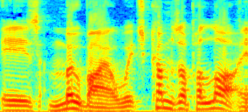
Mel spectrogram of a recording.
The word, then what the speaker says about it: Mobile: Unless you're down in Alabama where there's a city spelt exactly the same way, pronounced Mobile, and that Mobile, is why Alabama.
